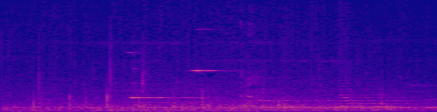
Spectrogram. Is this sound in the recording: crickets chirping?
no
